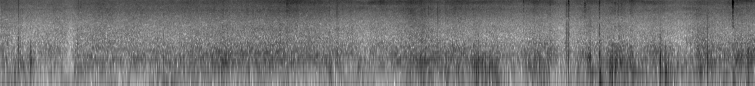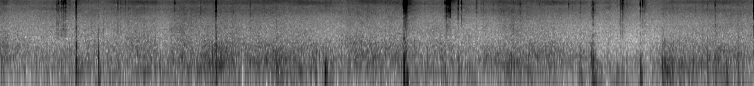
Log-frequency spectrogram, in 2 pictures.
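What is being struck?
Faux fur microphone windscreen.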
